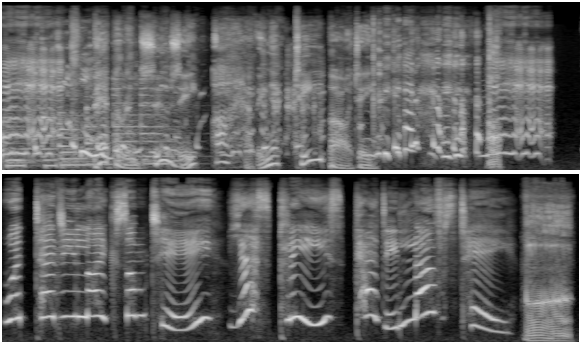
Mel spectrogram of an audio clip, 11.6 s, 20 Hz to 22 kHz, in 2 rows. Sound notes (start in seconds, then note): 3.6 giggles, snorts; 11.0 snort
